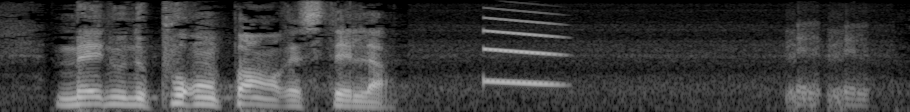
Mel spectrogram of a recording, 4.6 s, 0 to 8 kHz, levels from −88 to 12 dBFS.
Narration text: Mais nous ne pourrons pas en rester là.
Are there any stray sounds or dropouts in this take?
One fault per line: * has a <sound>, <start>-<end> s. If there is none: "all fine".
* has a chirp, 2.4-2.9 s
* has a laugh, 3.9-4.4 s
